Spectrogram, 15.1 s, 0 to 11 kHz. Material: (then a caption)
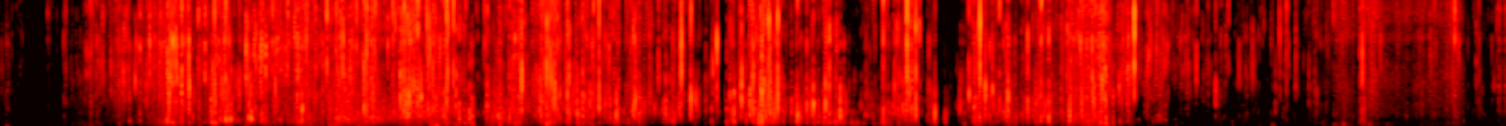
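Plastic. Fingertips press, scratch and pop the air bubbles of clear plastic bubble wrap wrapped around a KU100 dummy head microphone. Dense, irregular crinkling and crunching with sharp, bright pops and crackles runs almost continuously, thinning out and getting quieter toward the end.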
